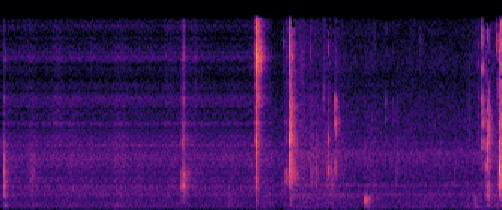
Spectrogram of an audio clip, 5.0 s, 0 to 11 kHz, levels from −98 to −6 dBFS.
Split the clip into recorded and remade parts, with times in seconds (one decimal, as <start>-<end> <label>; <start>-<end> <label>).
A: 0.0-2.7 remade; 2.7-5.0 recorded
